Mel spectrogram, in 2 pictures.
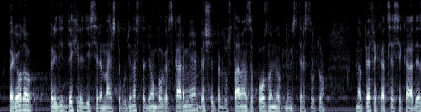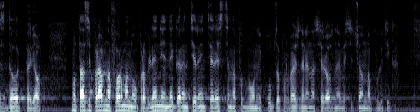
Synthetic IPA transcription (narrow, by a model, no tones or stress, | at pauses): fpɛɾiɔd̪ə | pɾɛd̪id̪vɛxilʎʲɐd̪iːsɛd̪ɛmnajst̪əɡʊd̪inəst̪ɐd̪iɔnbɤlˠɡəɾskaɾmijəbɛʃɛpɾɛd̪ost̪avɛnzɐpɔlˠzvɐnɛot̪minist̪ɛɾst̪vot̪o | nɐpɛfɛkat̪sɛsɛkad̪ɛzɐd̪ɤlˠək̚pɛɾiɔt̪̚ | not̪azipɾavnəfɔɾmənɐʊpɾɐvlɛniɛnɛɡɐɾɐnt̪iɾəint̪ɛɾɛsi̥t̪ɛnɐfud̪̚bolˠniəklˠupzɐpɾovɛʒd̪ɐnɛnɐsɛɾʲiɔznəinvɛst̪it̪sʲiɔnːəpolit̪ikə̥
